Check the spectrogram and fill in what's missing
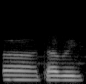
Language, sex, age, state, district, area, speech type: Kashmiri, female, 18-30, Jammu and Kashmir, Bandipora, rural, conversation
